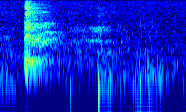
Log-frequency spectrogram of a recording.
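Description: A single faint cough about a third of a second in, followed by a faint click about a second later.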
